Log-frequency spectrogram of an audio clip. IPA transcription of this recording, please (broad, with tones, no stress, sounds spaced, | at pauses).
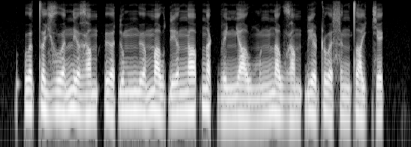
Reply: ʔ u˧˥ ə̯ t̪ ə˨˩˦ j ɣ u˨˩˦ ə̯ n i˨˩˨ ə̯ ɣ a˧˥ m ʔ ɨ˨˩˨ ə̯ ɗ u˧ m ŋ ɨ˨˩˦ ə̯ m a˨˩ w ɗ i˧ ə̯ ŋ aː˦˥ p̚ n a˨˩ k̚ v e˨˩˨ ɲ aː˨˩ w m ə˧˥ ŋ n a˨˩ w ɣ a˨˩˦ m ɓ i˨˩˦ ə̯ ʈ u˨˩˨ ə̯ s ə˨˩˦ ŋ t̪ a˨˩ j c e˦˥ k̚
